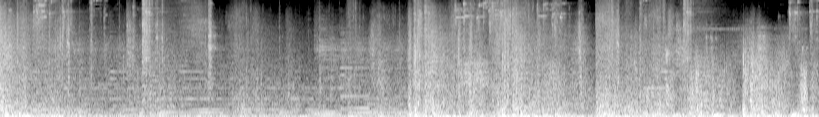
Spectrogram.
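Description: Shotgun blasts in the first-person shooter Soulslinger, a dense, continuous barrage of booming shots and crashing impacts layered over game music and mechanical clatter, loud throughout.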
